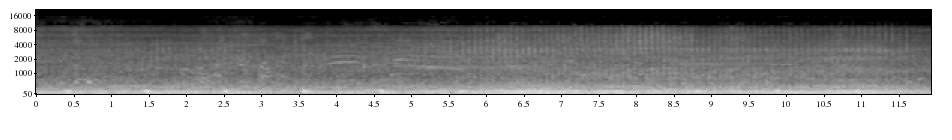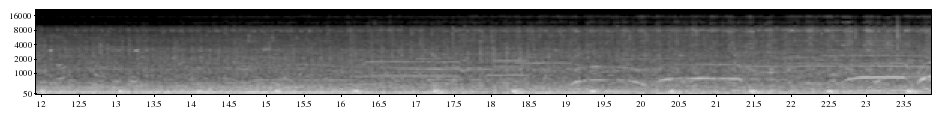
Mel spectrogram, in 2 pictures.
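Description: Tank tracks clatter and squeak on the road.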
